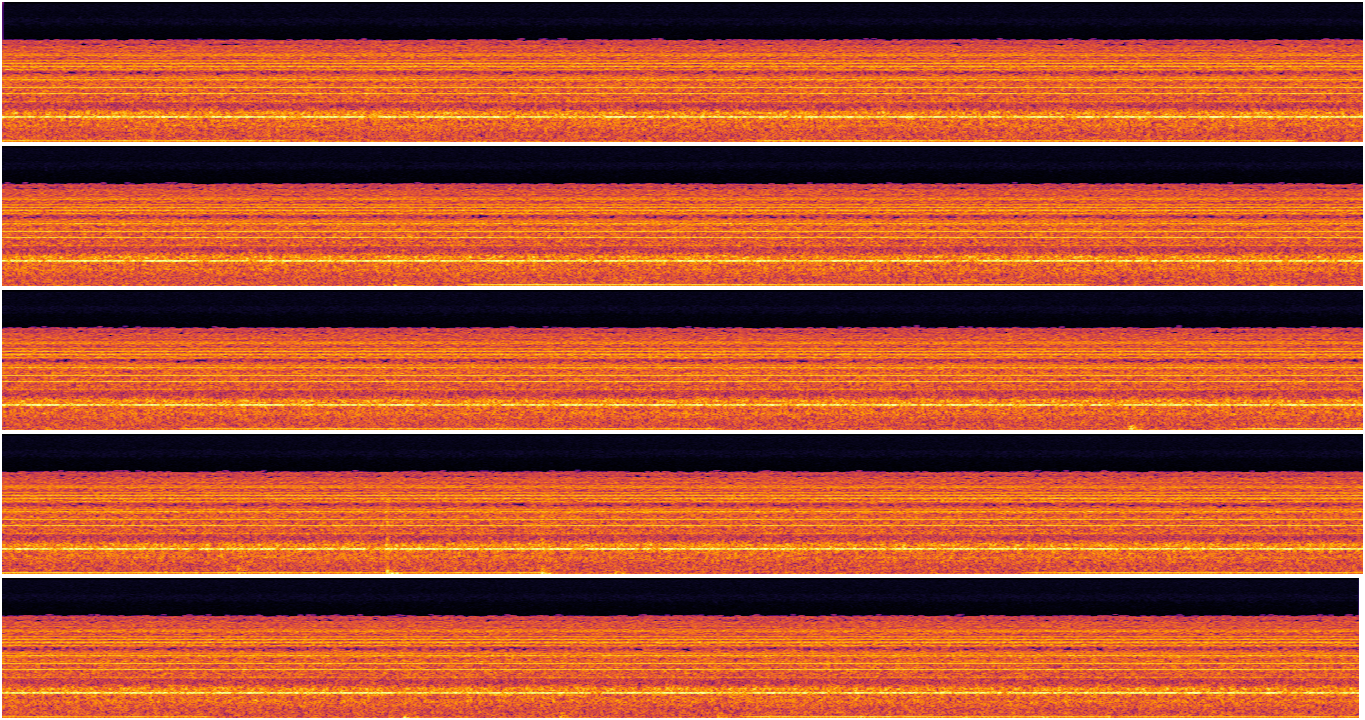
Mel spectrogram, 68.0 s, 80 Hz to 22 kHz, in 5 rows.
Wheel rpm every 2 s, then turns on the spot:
0, 0, 0, 0, 0, 0, 0, 0, 0, 0, 0, 0, 0, 0, 0, 0, 0, 0, 0, 0, 0, 0, 0, 0, 0, 0, 0, 0, 0, 0, 0, 0, 0, 0.
none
